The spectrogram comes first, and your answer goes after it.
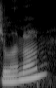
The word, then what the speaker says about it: Suriname: Another person from, I believe the country is pronounced Suriname. She was, or he or she was like, I'm from Suriname, I understand everything this man said.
